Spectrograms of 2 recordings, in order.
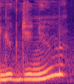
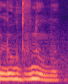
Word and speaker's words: Lugdunum: nouilles ou douze hommes comme on prononce pouvait faire et où en fait le où c'est plutôt une prononciation latine mais c'est luc du num dunums ou lugdunum tout est accepté bon faire c'est parfois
